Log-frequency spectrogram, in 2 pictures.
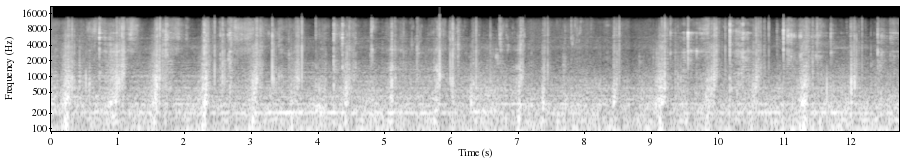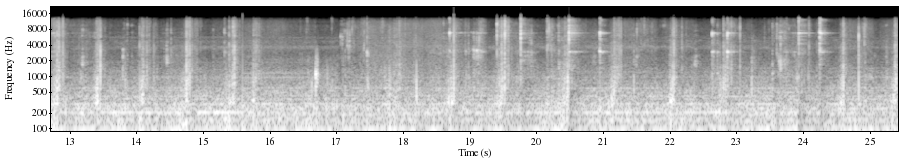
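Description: Close-up crunching and chewing of mixed seeds, a dense run of small crisp cracks. Now and then a metal spoon clinks and scrapes on a glass bowl, mostly in the later part.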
